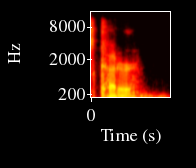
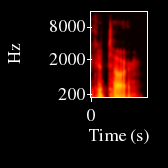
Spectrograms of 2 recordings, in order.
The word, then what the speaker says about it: Qatar: I believe it's Qatar. – I'm gonna pronounce it like the people on the airplane, that are from Qatar pronounce it, and they don't say Qatar, they say Qatar. – Oh, so yeah. I'm gonna go with how they say it. – Okay. – Because I did think the same thing as you, and then you actually get on the airline that's the namesake of the country, and they don't say it like that.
